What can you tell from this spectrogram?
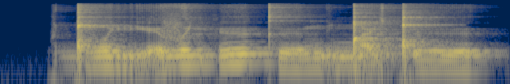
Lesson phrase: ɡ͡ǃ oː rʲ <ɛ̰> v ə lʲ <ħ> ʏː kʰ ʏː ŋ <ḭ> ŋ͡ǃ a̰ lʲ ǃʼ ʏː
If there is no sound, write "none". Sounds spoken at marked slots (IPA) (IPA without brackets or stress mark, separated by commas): ɛ̰, ʔ, ḭ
